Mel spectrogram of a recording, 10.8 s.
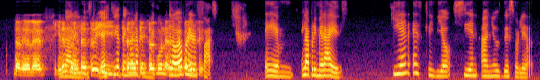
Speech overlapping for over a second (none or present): present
